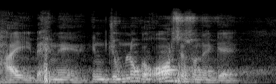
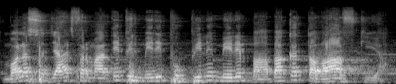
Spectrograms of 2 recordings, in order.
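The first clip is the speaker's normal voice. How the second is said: loud, raised, forceful majlis oratory; impassioned lament preaching; 5 semitones higher, 7 dB louder than usual. Acted. Preacher recounting the martyr's wounds to mourners, loud impassioned delivery. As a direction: drive the grief out to the whole congregation.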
